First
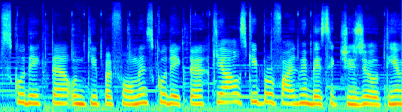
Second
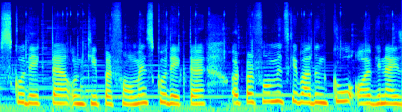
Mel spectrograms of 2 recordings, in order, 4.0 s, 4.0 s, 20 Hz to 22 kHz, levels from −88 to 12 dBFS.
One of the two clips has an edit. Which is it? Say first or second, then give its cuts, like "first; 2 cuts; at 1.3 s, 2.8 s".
first; 1 cut; at 2.1 s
